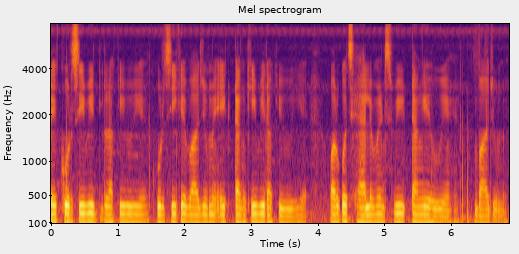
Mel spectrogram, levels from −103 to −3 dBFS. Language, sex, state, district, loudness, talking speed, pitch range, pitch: Hindi, male, Uttar Pradesh, Saharanpur, -19 LUFS, 220 wpm, 105-115 Hz, 115 Hz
